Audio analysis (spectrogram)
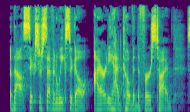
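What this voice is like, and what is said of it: Slightly off, ill-sounding voice. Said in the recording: “my voice is a little off because ... I got COVID. So I'm recovering.”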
